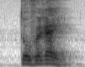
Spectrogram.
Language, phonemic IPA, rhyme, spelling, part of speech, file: Dutch, /toː.vəˈrɛi̯/, -ɛi̯, toverij, noun, Nl-toverij.ogg
- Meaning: sorcery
